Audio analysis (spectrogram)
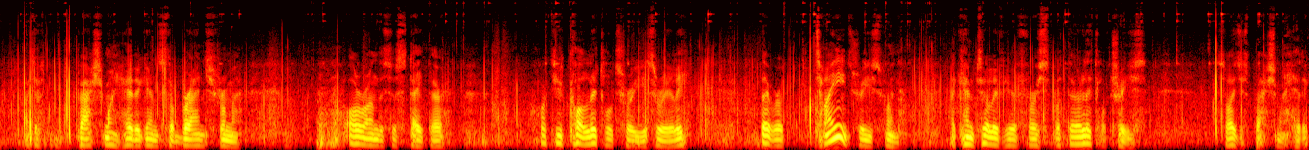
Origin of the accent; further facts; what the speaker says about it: Cork, Munster, Ireland; Irish in Cork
